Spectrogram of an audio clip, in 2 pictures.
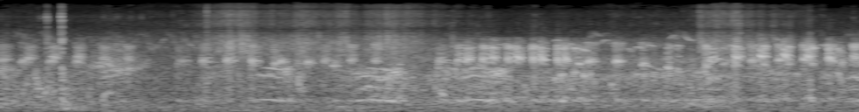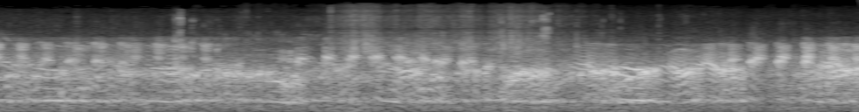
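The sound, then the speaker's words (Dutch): A loud, dense chorus of male frogs croaking together among tall reeds, a continuous overlapping racket of rapid, rhythmic calls that fills the whole clip, steady with occasional surges. “Met dit harde gekwaak proberen meer kikkermannetjes namelijk vrouwtjes te lokken.”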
